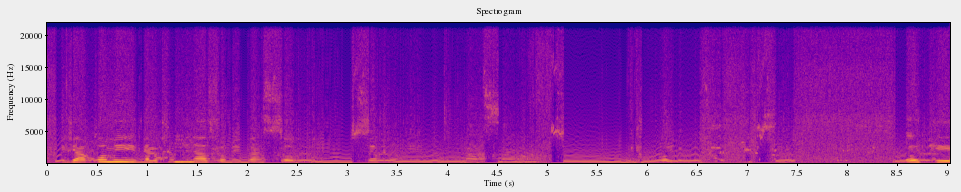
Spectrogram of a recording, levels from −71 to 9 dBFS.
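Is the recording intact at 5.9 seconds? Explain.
No. The speech appears to have been truncated to roughly 4 bits without dither, likely a low bit depth without dither fault running through the whole clip. The rounding error tracks the signal, sitting only about 10 dB below it, so at 5.9 s the speech sounds grainy and gritty, and the quietest stretches sputter or drop out.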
